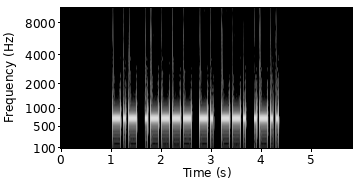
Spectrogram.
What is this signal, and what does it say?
Morse code, heard as a keyed tone, about 21 wpm, 700 Hz. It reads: K1NGL
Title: USA Call Signs - 5 Characters - Repeated 3x - 22wpm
